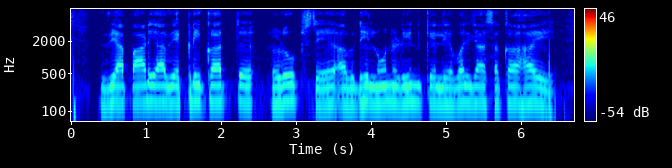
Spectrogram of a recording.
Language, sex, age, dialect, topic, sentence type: Magahi, male, 25-30, Western, banking, statement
